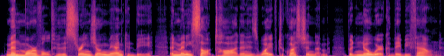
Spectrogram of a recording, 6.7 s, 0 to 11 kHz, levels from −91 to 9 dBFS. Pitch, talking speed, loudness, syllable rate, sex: 145 Hz, 225 wpm, -18 LUFS, 5.4 syllables/s, male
